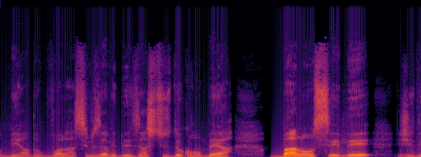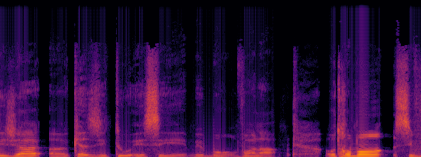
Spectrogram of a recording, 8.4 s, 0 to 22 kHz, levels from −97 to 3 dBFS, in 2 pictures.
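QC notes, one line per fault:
Throughout, filter restarted on every block: there's a steady 200 Hz buzz riding under the speech, and it swells and fades with the level of the voice. The filter seems to drop its memory at each block boundary and start again from silence, so every block opens with a tiny transient. Those clicks land 200 times a second, which points to blocks of about 5 ms, and they fuse into a buzz instead of separate ticks.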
